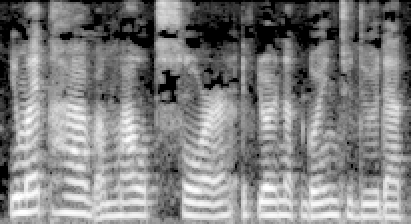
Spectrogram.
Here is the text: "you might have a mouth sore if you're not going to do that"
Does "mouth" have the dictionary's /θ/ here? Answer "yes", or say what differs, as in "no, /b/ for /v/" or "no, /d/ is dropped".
no, /t/ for /θ/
